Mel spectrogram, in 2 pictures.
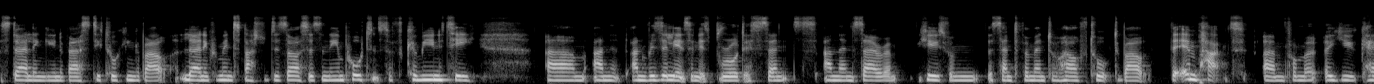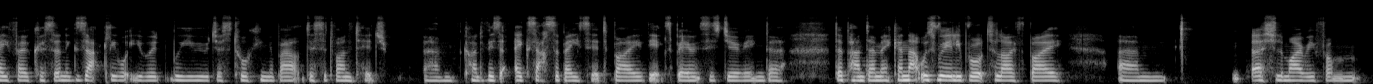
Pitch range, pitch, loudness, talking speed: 180-195 Hz, 185 Hz, -20 LUFS, 170 wpm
